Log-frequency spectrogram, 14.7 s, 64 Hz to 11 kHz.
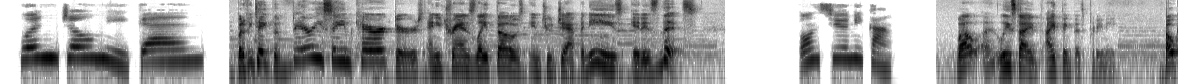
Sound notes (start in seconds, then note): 0.3 recorded voice speaking foreign language; 10.3 recorded voice speaking foreign language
